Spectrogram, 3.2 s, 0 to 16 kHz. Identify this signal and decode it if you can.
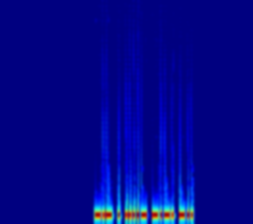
Morse code, heard as a keyed tone, about 53 wpm, 700 Hz. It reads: KE4CD
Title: USA Call Signs - 5 Characters - 2x Character Spacing - 50wpm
